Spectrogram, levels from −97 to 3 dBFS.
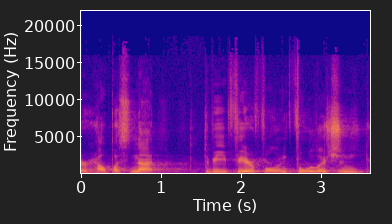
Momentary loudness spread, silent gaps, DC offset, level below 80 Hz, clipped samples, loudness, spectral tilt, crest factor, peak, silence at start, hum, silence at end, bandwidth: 8 LU; none; under 0.1%; -68 dBFS; under 0.1%; -31 LUFS; -3.5 dB/octave; 18 dB; -14 dBFS; 0 s; none; 0 s; 18 kHz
